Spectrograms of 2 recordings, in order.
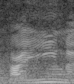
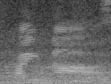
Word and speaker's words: Taína: Aí vou colocar um acento ali para eu entender que é Taína e não Tainá.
